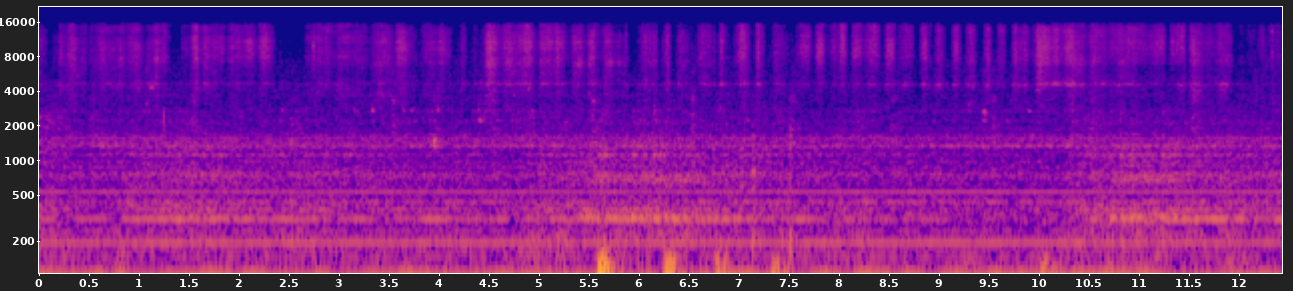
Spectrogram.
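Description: Fingertips rubbing cleaning powder over the face of a silver Maple Leaf coin to scour off milk spots: a faint, dry scrubbing. A few soft low thumps come about halfway through and again near the end.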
